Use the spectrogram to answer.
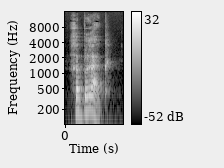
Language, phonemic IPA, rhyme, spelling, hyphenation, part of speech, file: Dutch, /ɣəˈbrœy̯k/, -œy̯k, gebruik, ge‧bruik, noun / verb, Nl-gebruik.ogg
- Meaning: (noun) 1. use 2. custom, practice; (verb) inflection of gebruiken: 1. first-person singular present indicative 2. second-person singular present indicative 3. imperative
